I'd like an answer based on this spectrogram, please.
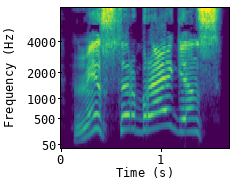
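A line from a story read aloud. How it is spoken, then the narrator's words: Sharp shout. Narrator (Russian): прикрикнул Нуз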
